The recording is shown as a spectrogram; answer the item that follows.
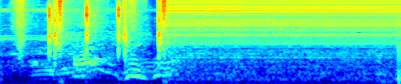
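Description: A few light taps, then from about a second in an electromagnetic coil tattoo machine buzzes steadily as its needles run.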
